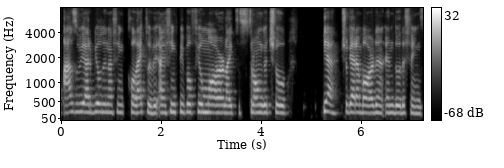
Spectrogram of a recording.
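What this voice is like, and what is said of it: Non-local foreign accent. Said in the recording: “everyone can hear from my accent, I'm not originally from Ballymun”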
